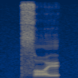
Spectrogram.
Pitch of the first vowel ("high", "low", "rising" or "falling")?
rising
